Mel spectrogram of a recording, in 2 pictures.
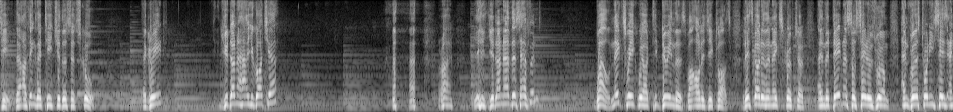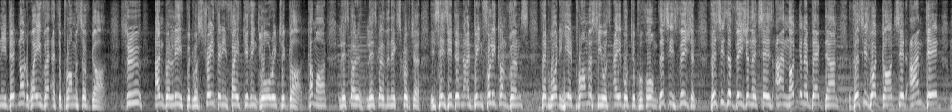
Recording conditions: large echoing room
